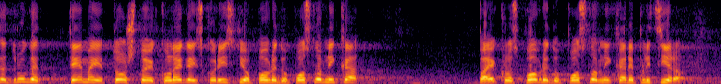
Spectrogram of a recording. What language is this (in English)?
Serbian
